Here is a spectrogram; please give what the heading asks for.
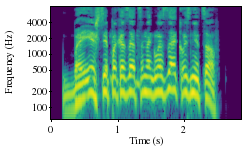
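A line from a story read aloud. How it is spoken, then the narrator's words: Shouted reply. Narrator (Russian): крикнул он в ответ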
